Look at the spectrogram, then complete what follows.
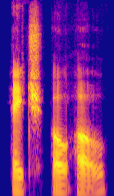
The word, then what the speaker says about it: hu: associated with the kidneys h-o-o pronounced like who which is associated with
